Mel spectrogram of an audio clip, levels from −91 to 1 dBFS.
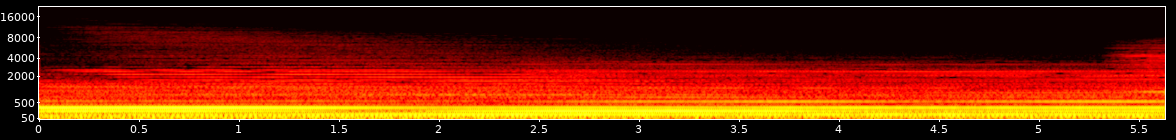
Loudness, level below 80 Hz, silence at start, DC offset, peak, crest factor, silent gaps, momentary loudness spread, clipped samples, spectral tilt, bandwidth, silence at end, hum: -22 LUFS; -34 dBFS; 0 s; under 0.1%; -10 dBFS; 12 dB; none; 4 LU; under 0.1%; -11 dB/octave; 4.6 kHz; 0 s; none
